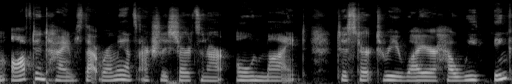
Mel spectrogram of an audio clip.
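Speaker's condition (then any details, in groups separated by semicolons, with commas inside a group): No condition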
